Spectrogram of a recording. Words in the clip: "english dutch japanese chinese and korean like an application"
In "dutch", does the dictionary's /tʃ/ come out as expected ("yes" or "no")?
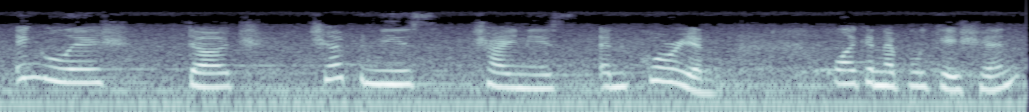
yes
